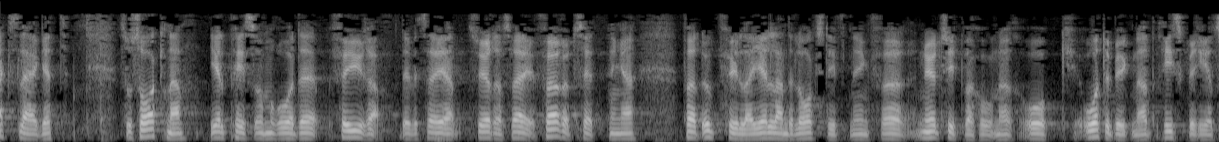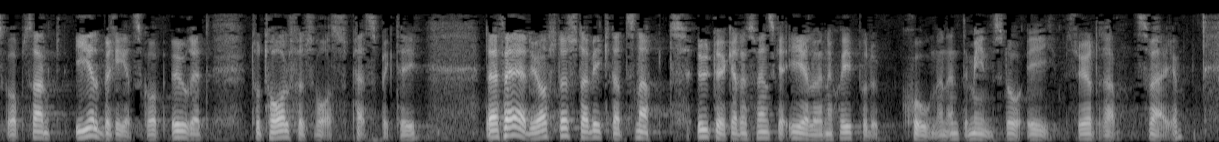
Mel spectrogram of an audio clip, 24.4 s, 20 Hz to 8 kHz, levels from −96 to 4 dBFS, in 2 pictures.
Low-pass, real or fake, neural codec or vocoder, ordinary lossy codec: 7.2 kHz; real; none; MP3, 24 kbps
